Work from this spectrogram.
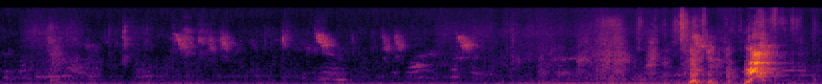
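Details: Two Standard Poodles, Brizz and Copper, wrestle hard while playing with their toys. Quiet scuffling and soft noises give way to a sudden harsh bark and a growl near the end.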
